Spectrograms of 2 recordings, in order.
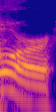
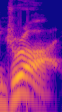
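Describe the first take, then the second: First: The final R is pronounced. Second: The final R is dropped.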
